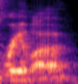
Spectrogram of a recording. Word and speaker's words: Rayla: fun I love her her name is Rayla which rhymes with Layla who's one of your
